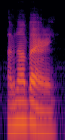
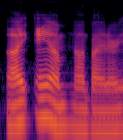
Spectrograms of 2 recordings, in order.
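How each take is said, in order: First: It sounds short, clear and confident. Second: It sounds weak and uncertain.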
